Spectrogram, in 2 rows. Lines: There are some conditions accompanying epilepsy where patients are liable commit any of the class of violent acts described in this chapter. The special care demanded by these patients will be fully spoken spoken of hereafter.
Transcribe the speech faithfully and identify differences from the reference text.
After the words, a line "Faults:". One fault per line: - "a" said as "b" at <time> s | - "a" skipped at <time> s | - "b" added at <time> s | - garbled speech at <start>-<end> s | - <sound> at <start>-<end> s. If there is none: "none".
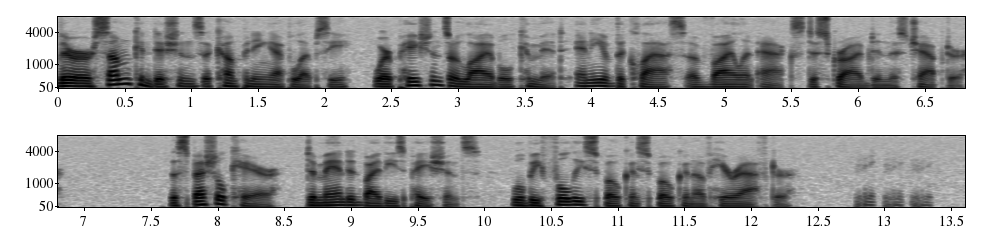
There are some conditions accompanying epilepsy where patients are liable commit any of the class of violent acts described in this chapter. The special care demanded by these patients will be fully spoken spoken of hereafter.
Faults:
- laugh at 12.8-13.4 s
